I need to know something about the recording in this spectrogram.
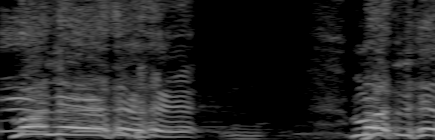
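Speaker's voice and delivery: high, hammed-up wail; wailing plea. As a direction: cry out pleadingly for your master. Servant wails for his master. (मालिक को पुकारता नाटकीय विलाप)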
